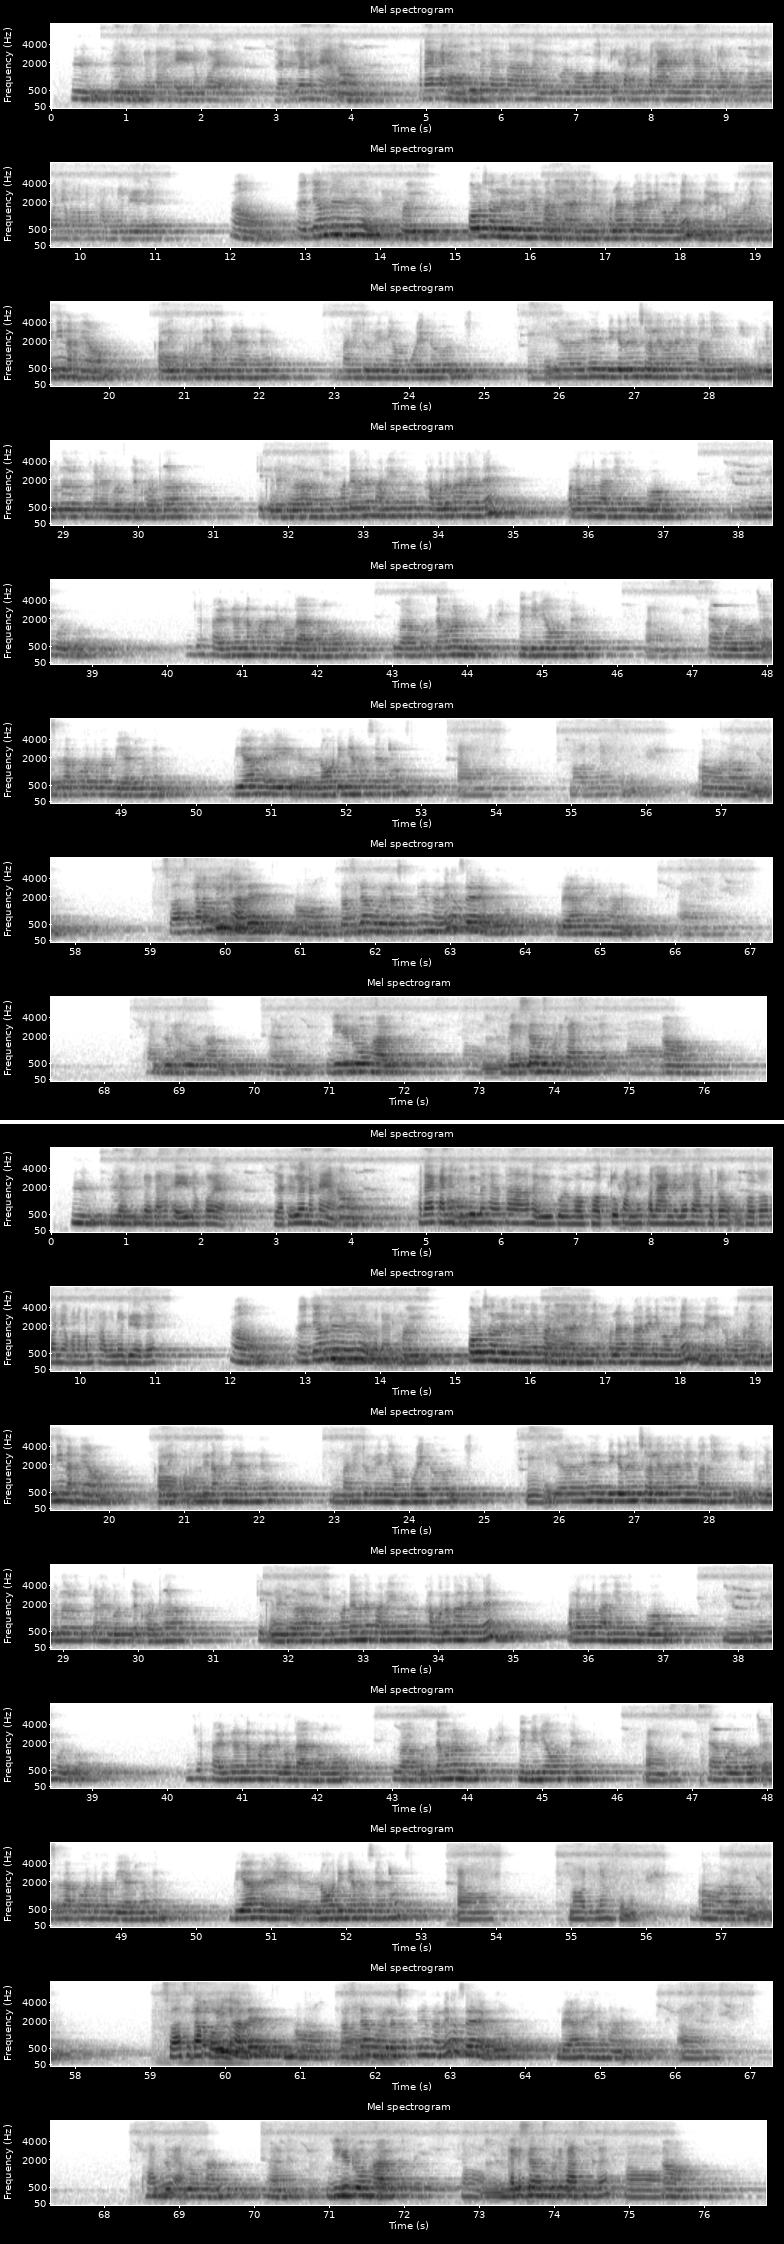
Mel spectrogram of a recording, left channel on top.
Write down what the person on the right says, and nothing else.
তাৰপিছত আৰু হেৰি নকৰে আৰু ৰাতিলৈ না হে আৰু
সদায় পানী
তুলিলেহে তাৰ হেৰি কৰিব ঘতটো পানী সলাই আনিলে সেয়া ঘৰৰ ঘতৰ পানী অকণ অকণ খাবলৈ দিয়ে যে।
সেইকাৰণে
সদায় তোলে
অঁ
অঁ
অঁ
অঁ
উম
উম
অঁ
উম
উম
অঁ।
অঁ নদিনীয়া নেকি
অঁ চোৱা চিতা
কৰিলে
অঁ
অঁ
অঁ। ভালেই
আৰু
অঁ
কি যুগ হৈছে
অঁ
কালি বৃহস্পতিবাৰ
আছিল যে অঁ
